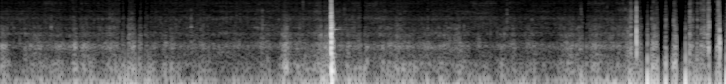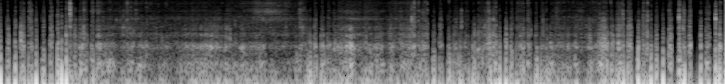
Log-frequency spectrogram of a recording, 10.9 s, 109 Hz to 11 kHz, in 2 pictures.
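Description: Wind buffeting the camera microphone over the rumble of knobbly tyres on a 1994 GT Zaskar LE hardtail mountain bike riding fast down a dirt trail. The bike clatters and rattles over bumps, with one sharp clack about two and a half seconds in and a run of hard knocks around the middle.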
